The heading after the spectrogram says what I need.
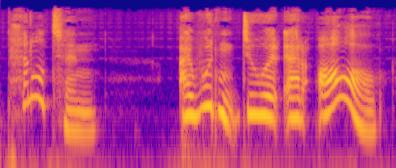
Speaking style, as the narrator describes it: she stammered a little wildly

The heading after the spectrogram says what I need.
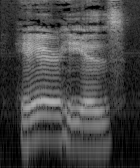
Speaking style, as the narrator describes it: chuckled the old man

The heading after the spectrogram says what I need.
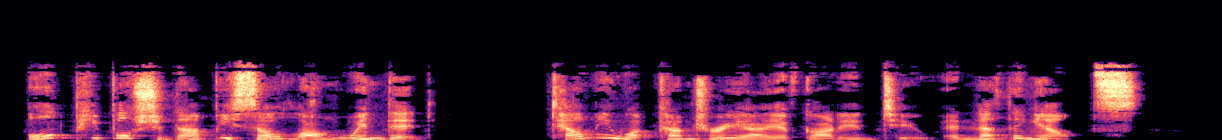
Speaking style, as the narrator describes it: said the prince, in his most impatient tone

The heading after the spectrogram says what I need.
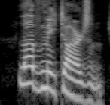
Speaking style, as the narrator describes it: cried

